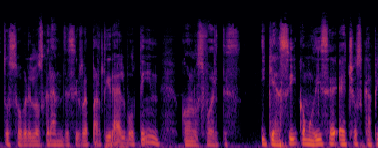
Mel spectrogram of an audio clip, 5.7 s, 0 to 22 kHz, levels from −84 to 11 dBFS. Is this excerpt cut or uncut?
cut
